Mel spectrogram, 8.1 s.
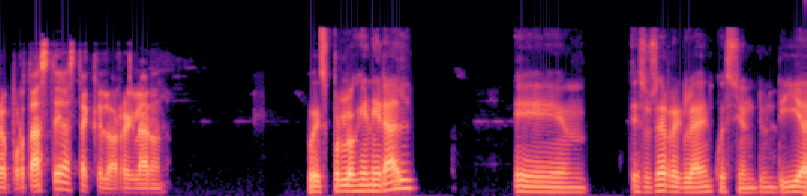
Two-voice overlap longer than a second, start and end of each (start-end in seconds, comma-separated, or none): none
